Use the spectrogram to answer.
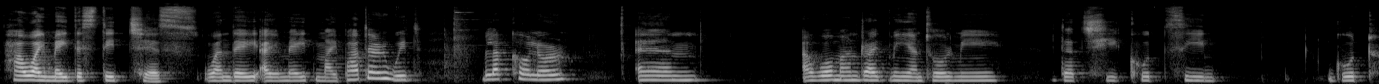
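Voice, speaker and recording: Woman, Peruvian Spanish accent, native Spanish speaker, crochet teacher, live tutorial, slow unhurried pace, halting speech with word-searching pauses. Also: fairly low pitch, fairly even intonation, a little mellow. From Peru. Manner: halting, searching for words, frequent "eh" fillers.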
